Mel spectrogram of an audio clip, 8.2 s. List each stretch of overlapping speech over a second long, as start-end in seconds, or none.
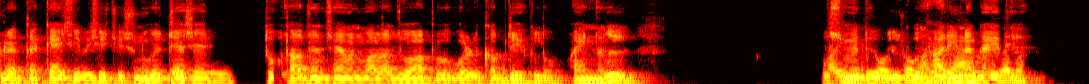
6.2-7.7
